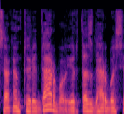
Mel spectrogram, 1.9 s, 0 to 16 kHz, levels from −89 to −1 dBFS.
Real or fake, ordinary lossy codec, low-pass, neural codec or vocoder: fake; MP3, 48 kbps; 14.4 kHz; vocoder, 44.1 kHz, 128 mel bands, Pupu-Vocoder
